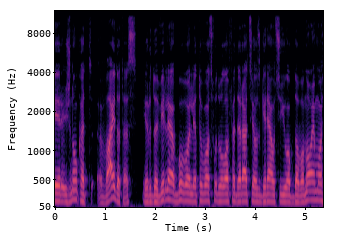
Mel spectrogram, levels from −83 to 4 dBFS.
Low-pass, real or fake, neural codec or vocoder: 10.8 kHz; real; none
